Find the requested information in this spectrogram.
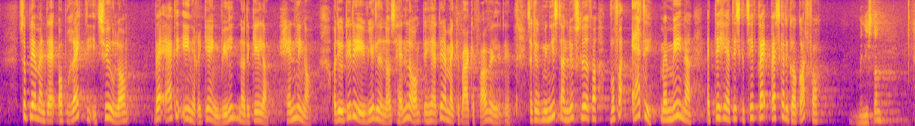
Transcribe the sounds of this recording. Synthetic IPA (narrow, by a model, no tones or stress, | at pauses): sɒ̽b̥liɐ̰mænd̥æʔɒ̽b̥ʁɛɡ̥̚d̥iʔit͡sʰʋiʊlɒ̽m̰ | ʋæʔːɐd̥e̝ʔe̝̰ːnliʁɛɡ̥e̝̰ɐ̰eŋn̩ʋe̝lnɒd̥e̝ɡ̥el̰ɐ | hænle̝ŋɐ | ʔɒ̽d̥e̝jo̝d̥e̝d̥e̝iʋiɐɡ̥lihe̝ðˠn̩ɒ̽shænlɐɒ̽md̥e̝hæɐ̰d̥e̝æɐmænkʰæb̥ɑ̈ːkʰæfʁɑ̈ʋel̰əd̥e̝sɒ̽kʰæminisd̥ɐːnløfsløðˠfɒ̽ʋɒfɒ̽æɐd̥e̝mænme̝̰ːnɐæd̥e̝ɦæɐ̰d̥e̝sɡ̥æt͡sʰḛːʋæʋæsɡ̥æɾ̥e̝ɡ̥ɶːɐɡ̥ɒ̽d̥fɒ̽ | minisd̥ɐn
